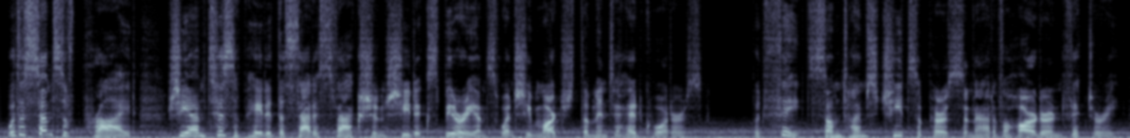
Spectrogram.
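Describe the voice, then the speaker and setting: A woman's voice: low voice, lively intonation, moderate pace, background noise. A woman playing an earnest narrator of an old-time radio adventure serial, reading scripted dramatic narration.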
